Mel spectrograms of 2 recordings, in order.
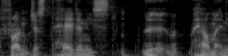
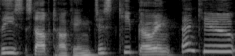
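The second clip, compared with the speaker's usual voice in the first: very high, swooping little robot gnome voice; 4 dB louder than usual. A small robot auto-gnome responds to a screaming man, robot voice. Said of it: "that's the best robot voice I've ever heard".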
